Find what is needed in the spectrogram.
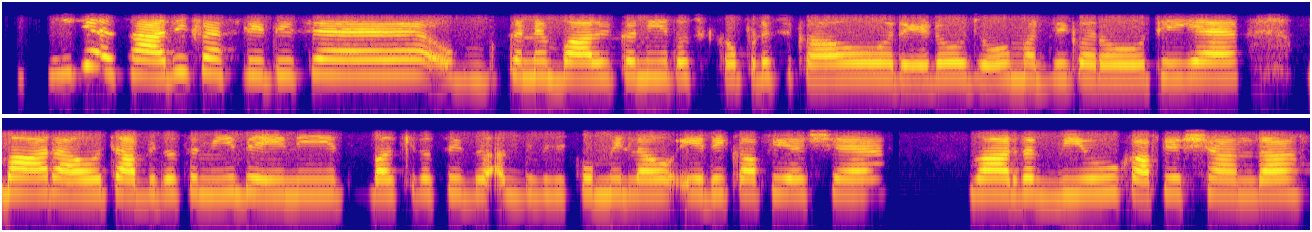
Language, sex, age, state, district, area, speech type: Dogri, female, 18-30, Jammu and Kashmir, Samba, rural, conversation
